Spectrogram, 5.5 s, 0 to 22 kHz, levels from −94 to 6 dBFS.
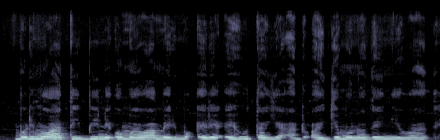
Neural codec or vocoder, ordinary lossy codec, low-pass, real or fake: none; none; 19.8 kHz; real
